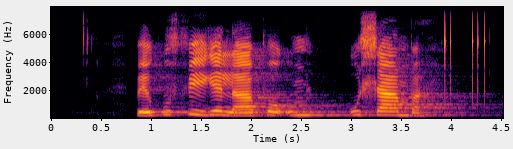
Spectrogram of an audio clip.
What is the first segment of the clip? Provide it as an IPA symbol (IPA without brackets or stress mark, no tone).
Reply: ɓ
